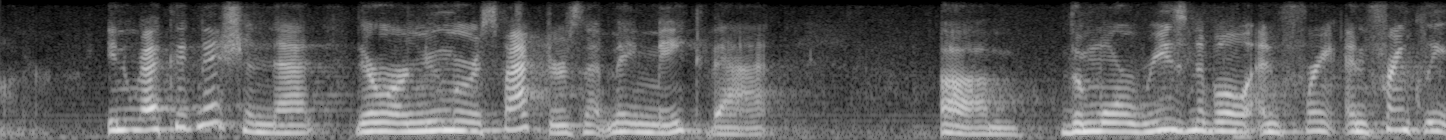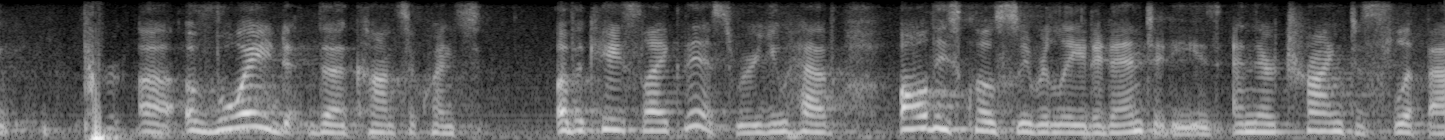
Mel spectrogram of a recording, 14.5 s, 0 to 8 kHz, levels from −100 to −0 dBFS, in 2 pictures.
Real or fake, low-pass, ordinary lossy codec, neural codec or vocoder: real; 7.2 kHz; Opus, 16 kbps; none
